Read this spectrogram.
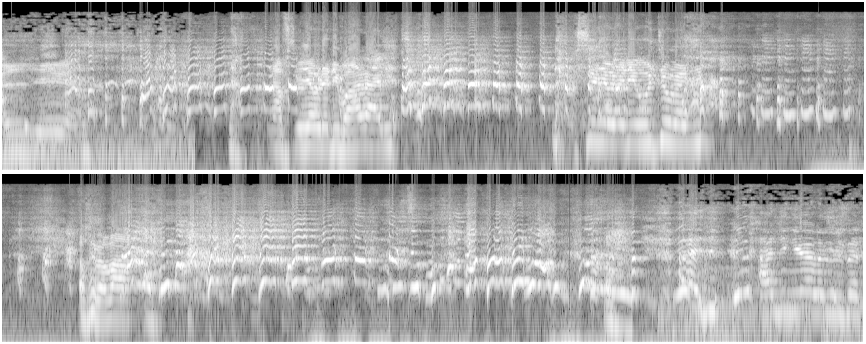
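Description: Several young men laugh loudly and shriek close to a microphone.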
